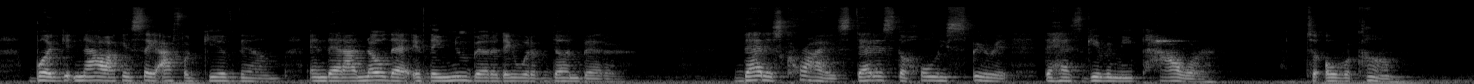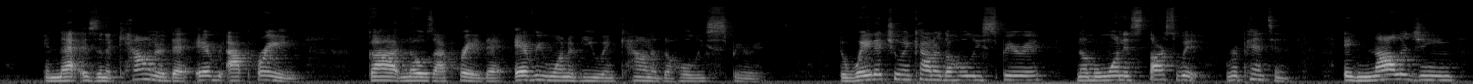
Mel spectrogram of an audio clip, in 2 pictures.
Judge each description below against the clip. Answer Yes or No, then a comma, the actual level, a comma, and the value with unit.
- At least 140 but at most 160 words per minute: Yes, average, 150 wpm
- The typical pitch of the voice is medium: Yes, medium, 165 Hz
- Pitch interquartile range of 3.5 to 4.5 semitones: Yes, average, 4.1 semitones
